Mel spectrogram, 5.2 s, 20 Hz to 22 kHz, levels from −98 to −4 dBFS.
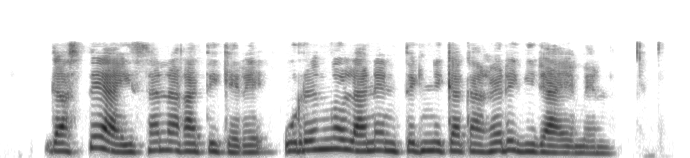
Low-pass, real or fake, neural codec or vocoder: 7.2 kHz; fake; codec, 16 kHz, 4.8 kbps, FACodec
